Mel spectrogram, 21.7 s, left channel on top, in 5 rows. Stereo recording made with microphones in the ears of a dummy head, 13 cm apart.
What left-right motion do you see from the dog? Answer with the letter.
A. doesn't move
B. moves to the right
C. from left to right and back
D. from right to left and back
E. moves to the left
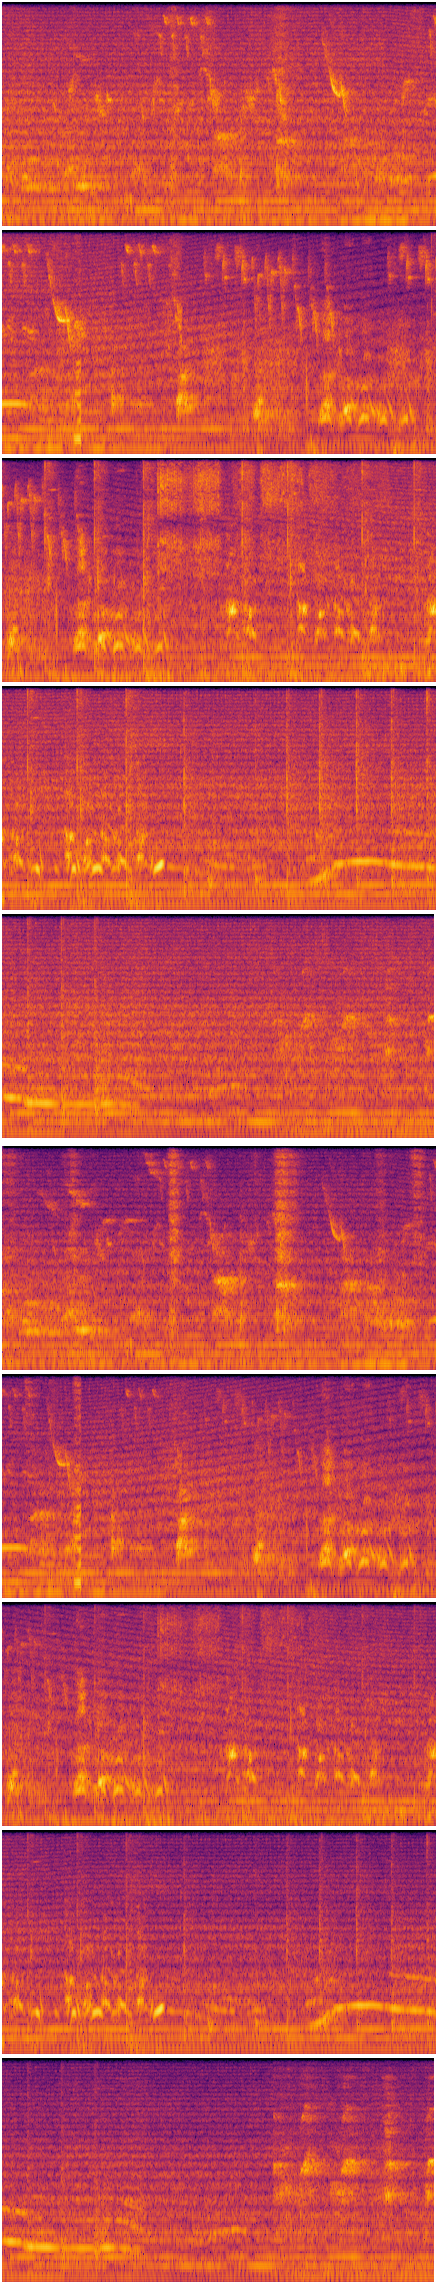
D.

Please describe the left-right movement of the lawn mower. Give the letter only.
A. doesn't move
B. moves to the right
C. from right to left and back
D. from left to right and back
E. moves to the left
D.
